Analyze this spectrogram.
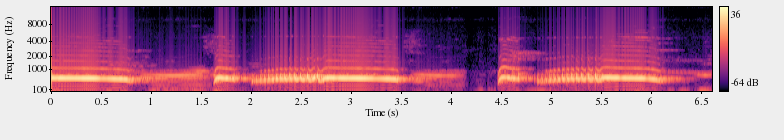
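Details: Barbary dove calling steadily, a recording meant to prompt reluctant doves to sing: repeated low rolling coos, each starting with a short abrupt note, trailing into a softer hum before a short silence.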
